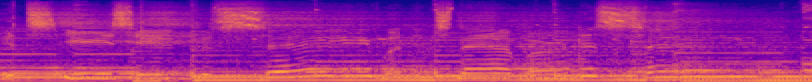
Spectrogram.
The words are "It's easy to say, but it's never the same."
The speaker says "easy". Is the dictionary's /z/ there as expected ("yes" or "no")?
yes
